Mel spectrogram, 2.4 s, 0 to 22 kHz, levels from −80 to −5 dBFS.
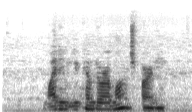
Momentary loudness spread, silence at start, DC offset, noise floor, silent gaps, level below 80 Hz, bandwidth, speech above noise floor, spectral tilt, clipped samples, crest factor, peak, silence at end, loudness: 6 LU; 0.55 s; under 0.1%; -49 dBFS; none; -44 dBFS; 12 kHz; 29 dB; -6.5 dB/octave; under 0.1%; 16 dB; -6 dBFS; 0.35 s; -21 LUFS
